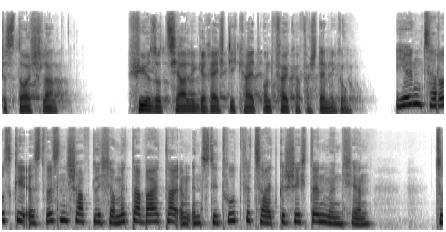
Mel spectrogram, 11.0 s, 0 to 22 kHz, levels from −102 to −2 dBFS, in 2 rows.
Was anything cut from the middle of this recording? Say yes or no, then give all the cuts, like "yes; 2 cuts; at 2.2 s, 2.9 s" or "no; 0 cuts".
yes; 1 cut; at 4.7 s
